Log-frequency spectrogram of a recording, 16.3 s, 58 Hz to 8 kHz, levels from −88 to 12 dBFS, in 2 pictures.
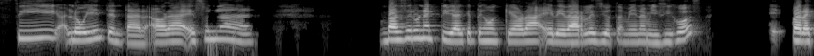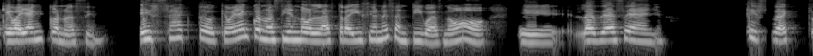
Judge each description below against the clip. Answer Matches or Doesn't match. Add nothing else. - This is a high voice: Matches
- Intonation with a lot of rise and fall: Doesn't match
